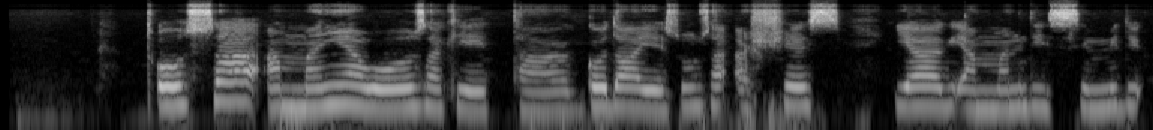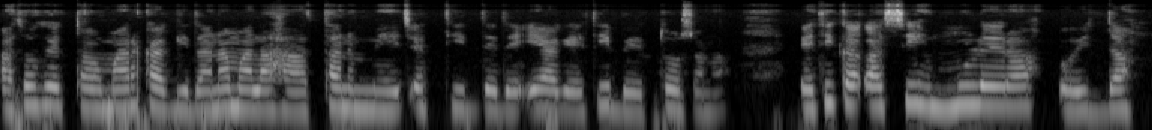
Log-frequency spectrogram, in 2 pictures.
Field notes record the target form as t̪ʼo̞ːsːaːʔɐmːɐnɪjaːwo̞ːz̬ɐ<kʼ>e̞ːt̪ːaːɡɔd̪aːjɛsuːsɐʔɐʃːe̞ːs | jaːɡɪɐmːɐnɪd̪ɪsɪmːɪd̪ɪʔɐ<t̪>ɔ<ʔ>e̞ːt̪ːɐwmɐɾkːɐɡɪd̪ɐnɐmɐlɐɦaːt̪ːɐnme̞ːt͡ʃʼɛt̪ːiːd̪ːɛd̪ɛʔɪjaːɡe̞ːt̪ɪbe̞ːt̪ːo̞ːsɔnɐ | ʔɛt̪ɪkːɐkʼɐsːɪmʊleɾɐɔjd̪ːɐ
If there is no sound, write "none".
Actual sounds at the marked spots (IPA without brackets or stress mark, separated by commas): k, t̪, k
